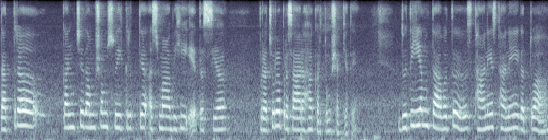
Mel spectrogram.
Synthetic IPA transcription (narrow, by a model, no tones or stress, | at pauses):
t̪ɐt̪ɾɐ | kɐɲt͡ʃid̪ɐmʃɐmsʋiːkɾɪt̪jɐʔɐsmaːbiɦiʔeːt̪ɐsjɐ | pɾɐt͡ʃuɾɐpɾɐsaːɾɐɦɐ̆kɐɾt̪umʃɐkjɐt̪ḛː | d̪ʋit̪iːjɐmt̪aːʋɐt̪st̪ʰaːneːst̪ʰaːneːɡɐt̪ʋaː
